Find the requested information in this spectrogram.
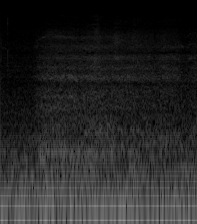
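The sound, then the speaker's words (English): A deep inhale taken during a breathing exercise: one steady, airy breath drawn in over about two seconds, faint and even, with no talking. “Exhale first. Inhale.”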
